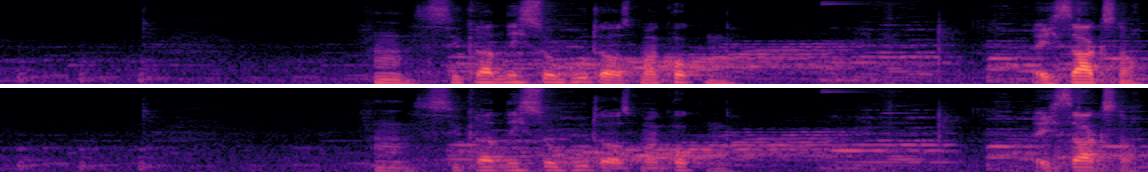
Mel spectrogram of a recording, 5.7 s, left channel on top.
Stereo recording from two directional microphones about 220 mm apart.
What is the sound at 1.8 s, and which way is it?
Speech, 25° left (ahead or behind).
